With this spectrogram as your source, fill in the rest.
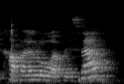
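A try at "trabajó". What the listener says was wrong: Pero trabajo con el acento. Trabajo. Trabajo, je travaille. Trabajo, il ou elle a travaillé. Trabajo.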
